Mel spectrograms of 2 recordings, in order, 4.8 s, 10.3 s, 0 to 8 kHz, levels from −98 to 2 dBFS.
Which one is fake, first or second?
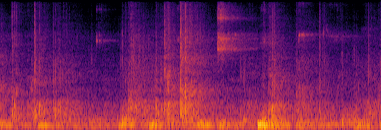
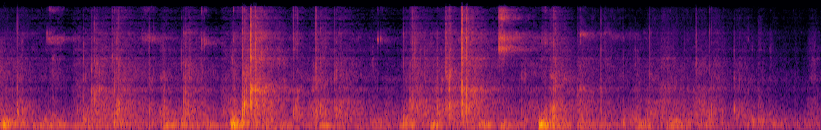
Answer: second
